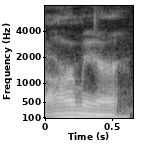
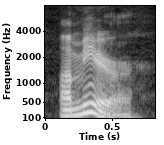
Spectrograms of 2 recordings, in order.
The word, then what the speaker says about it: Aamir: Well, So, you also pronounce it Armir, which I think is endearing. Amir. That you've never said Amir. You always say Armir with an R.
